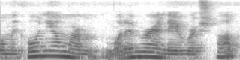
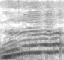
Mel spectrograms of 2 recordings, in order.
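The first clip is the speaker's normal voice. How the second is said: high sharp cry of labor pain; retold cry of pain, much higher; 14 semitones higher, 4 dB louder than usual. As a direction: cry out as a contraction hits. Contraction hits, mother heard downstairs.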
